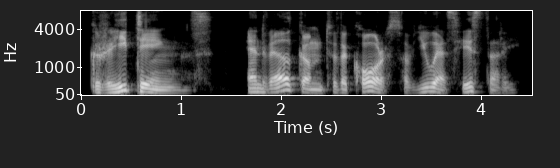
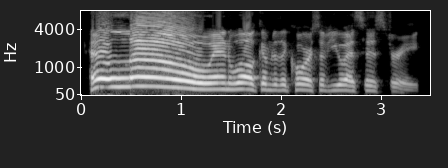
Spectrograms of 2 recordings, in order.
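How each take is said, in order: First: It is said in a creepy voice. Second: It is said in a normal voice.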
